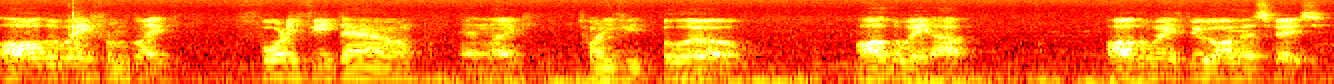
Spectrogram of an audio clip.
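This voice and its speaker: Noticeable noise runs in the background. A man talks at a fairly slow pace. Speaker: comedian. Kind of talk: live stand-up monologue. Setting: live comedy stage.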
